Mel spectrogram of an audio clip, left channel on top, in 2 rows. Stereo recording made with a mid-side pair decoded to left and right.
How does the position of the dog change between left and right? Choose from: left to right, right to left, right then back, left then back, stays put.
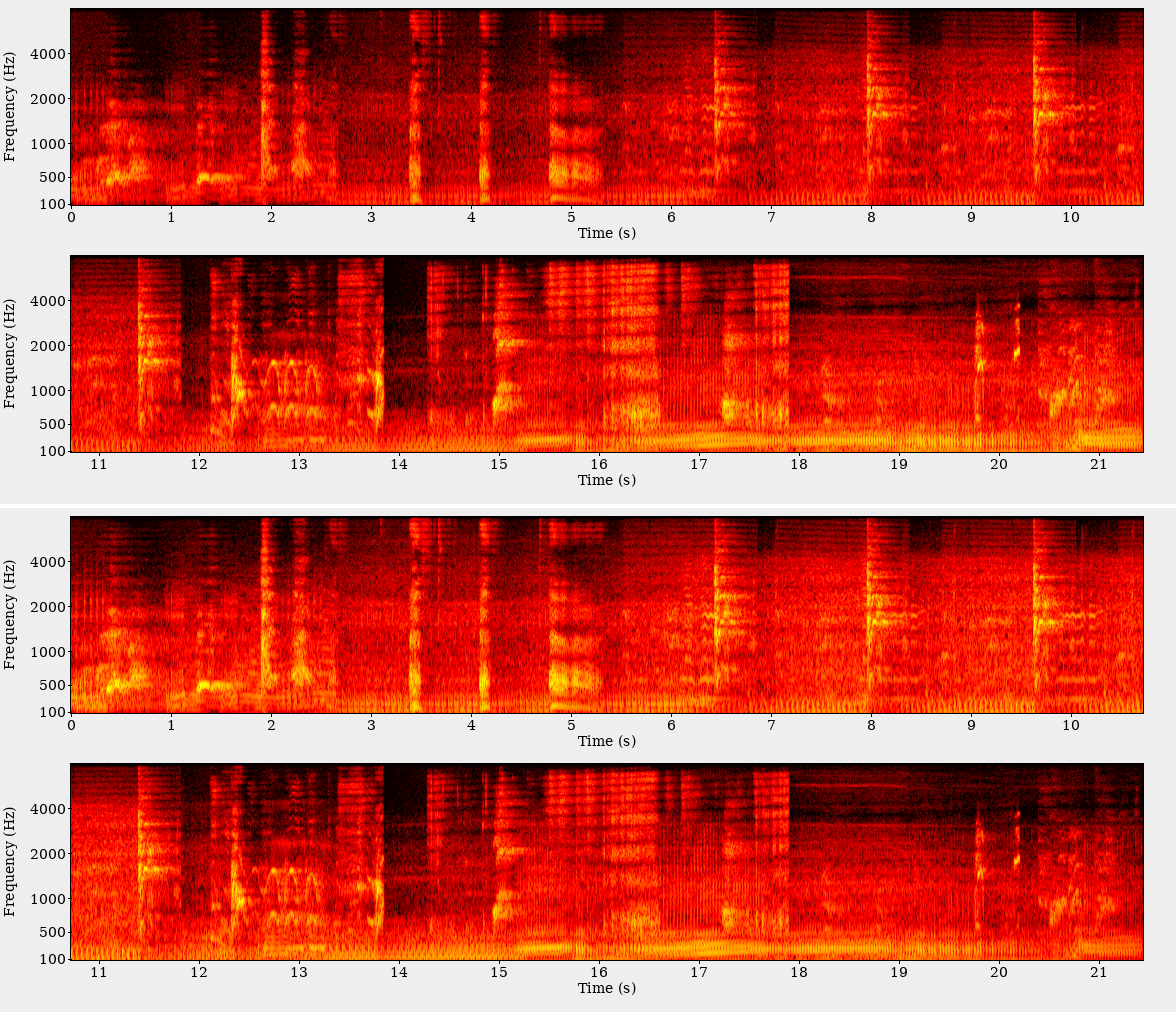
right to left.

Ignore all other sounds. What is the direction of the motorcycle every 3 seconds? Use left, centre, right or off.
right, right, right, right, right, centre, left.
